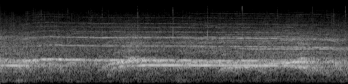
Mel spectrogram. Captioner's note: applause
